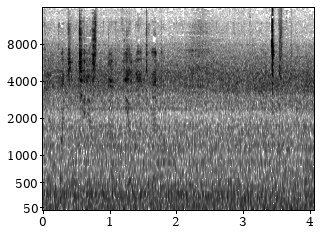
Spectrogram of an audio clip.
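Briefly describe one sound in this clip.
A man and a woman talk with animation inside a car.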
